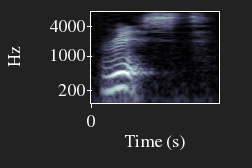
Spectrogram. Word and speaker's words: wrist: Pronunciation is the same as this. Again, we don't say the W. And last one, wrist.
